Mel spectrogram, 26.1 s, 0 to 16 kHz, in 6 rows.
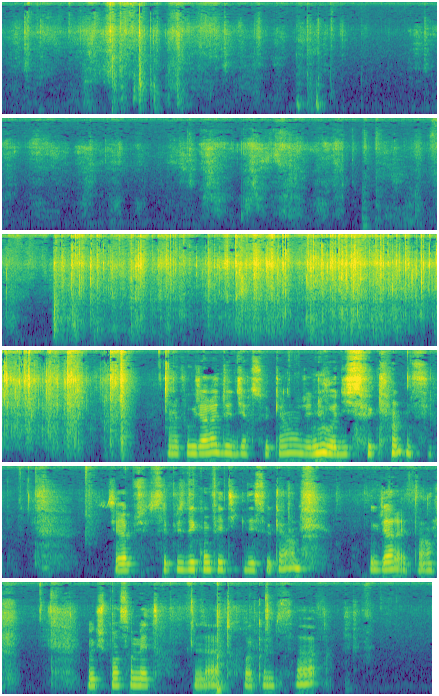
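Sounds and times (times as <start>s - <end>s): paper rustling: 0.2s - 3.3s, 8.0s - 14.4s
plastic packet crinkling: 9.2s - 14.4s.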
